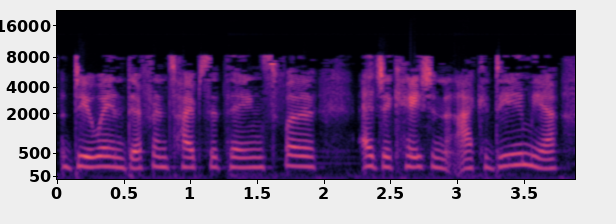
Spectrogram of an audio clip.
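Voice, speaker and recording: A young British woman in her early twenties talks casually, like a video creator rambling to her audience. Her voice sits at a middle pitch for a woman. She is chatty and digressive, often correcting herself mid-thought, and the sound is dry, with very little room echo. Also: steady tone, normal speed, mellow. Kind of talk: casual rambling chat over gameplay.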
